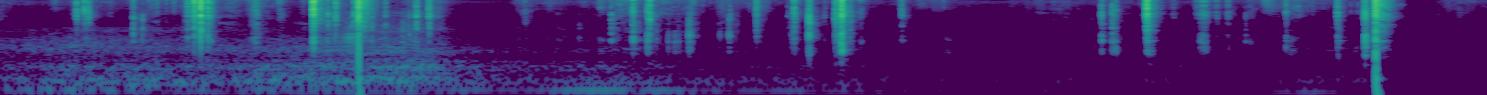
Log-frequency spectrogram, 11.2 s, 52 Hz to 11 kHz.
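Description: Handling noise from a Sony WM-EX382 Walkman's plastic casing turned over in gloved hands: rubbing and rustling with a scatter of sharp plastic clicks, as the battery compartment door is shut. The loudest click comes near the end.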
